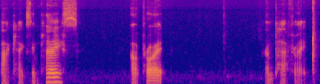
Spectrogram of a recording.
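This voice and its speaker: A man with a slightly croaky voice, demonstrating a parchment craft step by step and chatting to himself as he works. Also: low voice, sing-song, very slow, darkish tone. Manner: chatty, talks to himself while working. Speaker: craft tutorial host.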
